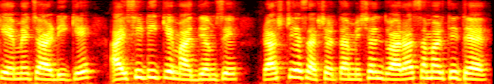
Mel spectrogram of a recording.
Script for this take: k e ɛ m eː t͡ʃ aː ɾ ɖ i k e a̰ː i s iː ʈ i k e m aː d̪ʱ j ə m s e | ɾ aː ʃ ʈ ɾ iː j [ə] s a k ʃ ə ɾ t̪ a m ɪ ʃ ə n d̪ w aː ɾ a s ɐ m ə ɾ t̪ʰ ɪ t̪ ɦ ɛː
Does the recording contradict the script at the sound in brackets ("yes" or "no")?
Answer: no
